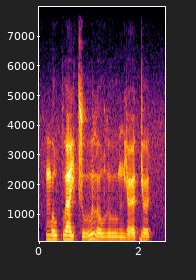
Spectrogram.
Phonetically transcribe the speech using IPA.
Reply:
m o˧ w kʷ aː˧ j t͡s uː˨˥ l o˨ w l uː˨ ŋ j œː˨˥ t̚ j ɵ˧ t̚

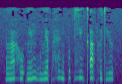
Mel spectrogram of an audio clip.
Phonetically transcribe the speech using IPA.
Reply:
l ã˧˥˧ h o˥˧ ʔ lʲ ɛ̃˧˥˧ ŋ o̤˥˧ lʲ a˥˩ p h ɛ̤˥˩ ŋ p ə˥˧ p zʲ ə˥˩ lʲ kʼ a˥˩ pʰ ø˥˧ tʲ ø˧˥˧

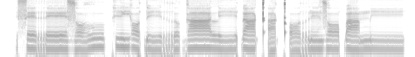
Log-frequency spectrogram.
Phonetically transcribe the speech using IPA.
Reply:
s e˨ r eː˨ z ɔ˨ ɣ uː˦ k i˦ j ɔ˦˨ ɗ iː˨ r ʊ˨ ɡ aː˦ l iː˨ ɗ a˦ kʼ a˨ kʼ ɔ˨ r ĩ˦ z ɔ˦ ɓ a˦ m iː˦

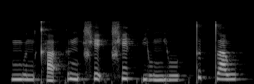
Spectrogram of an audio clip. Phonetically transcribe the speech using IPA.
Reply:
m u˧ n kʰ a˨ ʔ k ə˥˧ ŋ t͡ɕʰ e˦ ʔ t͡ɕʰ ẽ˦ t̚ p j u˧ ŋ j u˧ | t̪ ə˦ t̚ t̪ a˧ w

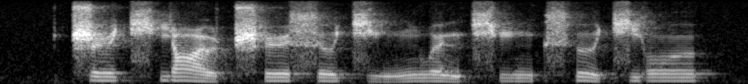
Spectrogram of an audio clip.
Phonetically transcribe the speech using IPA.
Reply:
ʈ͡ʂ ɻ̩˦ t͡ɕʰ j ɑ˥˨ ʊ̯ ʈ͡ʂʰ ɻ̩˦ s ɹ̩˦ t͡ɕ i˨˦ ŋ n̪ w ə˥˨ n t͡ɕʰ i˦ ŋ t͡sʰ ɹ̩˥˨ t͡ɕ j o˦ ʊ̯

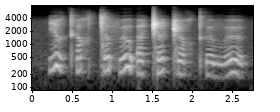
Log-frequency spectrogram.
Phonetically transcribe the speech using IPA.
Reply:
i˧˥˧ ʁ kʰ ə˧˥˧ χ ǀ ə˧˥˧ f ɵ˧˥˧ ʊ̯ ʔ ɐ˧ ǁ ə˧˥˧ ǁ ɵ˧ χ kʰ ɵ˧ v ɵ˧˥˧

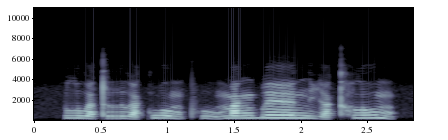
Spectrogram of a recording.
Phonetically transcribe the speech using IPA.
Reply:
l u˨˩ a̯ t r ɯ˩˦ a̯ k w o˨˩ m pʰ uː˩˦ m a˦˥ ŋ b ɛː˧ n i˩˦ a̯ kʰ l o˥˩ m

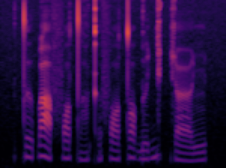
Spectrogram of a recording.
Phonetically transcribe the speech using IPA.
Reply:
t ɯ˧˩ ɓ a˥˩ f ɔ˧ t a̤˩˧ kʼ ə̤˧ f ɔ˩˧ t ɔ˧˩ ɠ ɯ˩˧ ɟ ə̤˥ c œ˧˩˧ ɲ

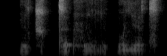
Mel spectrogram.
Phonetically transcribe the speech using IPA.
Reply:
i l t͡ʃ ʉ t͡s t ɛ ʔ h ʉ l r y ɡ͡b ɔ lʲ æ t͡s

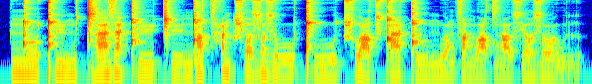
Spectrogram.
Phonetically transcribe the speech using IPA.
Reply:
ŋ͡ǃ oː ǃʰ yː ŋ u ɡ͡ǀ aː z a ǃʰ yː ǀʰ yː ŋ͡ǃ y tˤ h y ŋ t͡ɕʰ y zˤ u z uː ǃʰ uː t͡ɕʰ oː tˤ ǃ a ǃ uː ŋ uː ŋ sˤ a ŋ w a tˤ ŋ oː s yː zˤ uː r

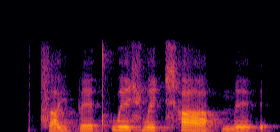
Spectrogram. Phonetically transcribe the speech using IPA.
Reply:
t͡s a˨˩ j p e˧ t̪ʰ w e˥˧ ɕ w e˦ t͡ɕʰ a˥˧ | m e˨ ʔ

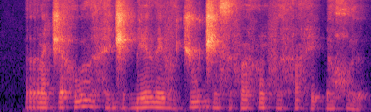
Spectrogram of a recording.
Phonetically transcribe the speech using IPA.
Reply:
r ɐ̃ t͡ʃ ɐ h u ð ə̤ h ɛ̤ d͡ʒ ɛ̤ ɡ͡b e ð e v ə̤ t͡ʃ u d͡ʒ ɛ̤ s ə̤ f ə̃ h ũ f ə̤ h ɐ̃ h e k͡p ə̤ χʷ ə̤

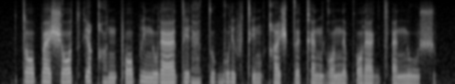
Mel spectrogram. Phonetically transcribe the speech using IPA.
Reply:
t ɔ p æ ʃ ɔ t͡sʼ i qʰ ṳ n pʼ ɔ p i n u ɾ æ t i ɾ æ̤ t̪ u ɡ u ɾ i f tʼ i n qʰ i ʃ t̪ ɛ kʰ æ n ɡ ɔ n ɛ pʼ ɔ ɾ æ ɡ t͡sʼ æ n u ʃ

